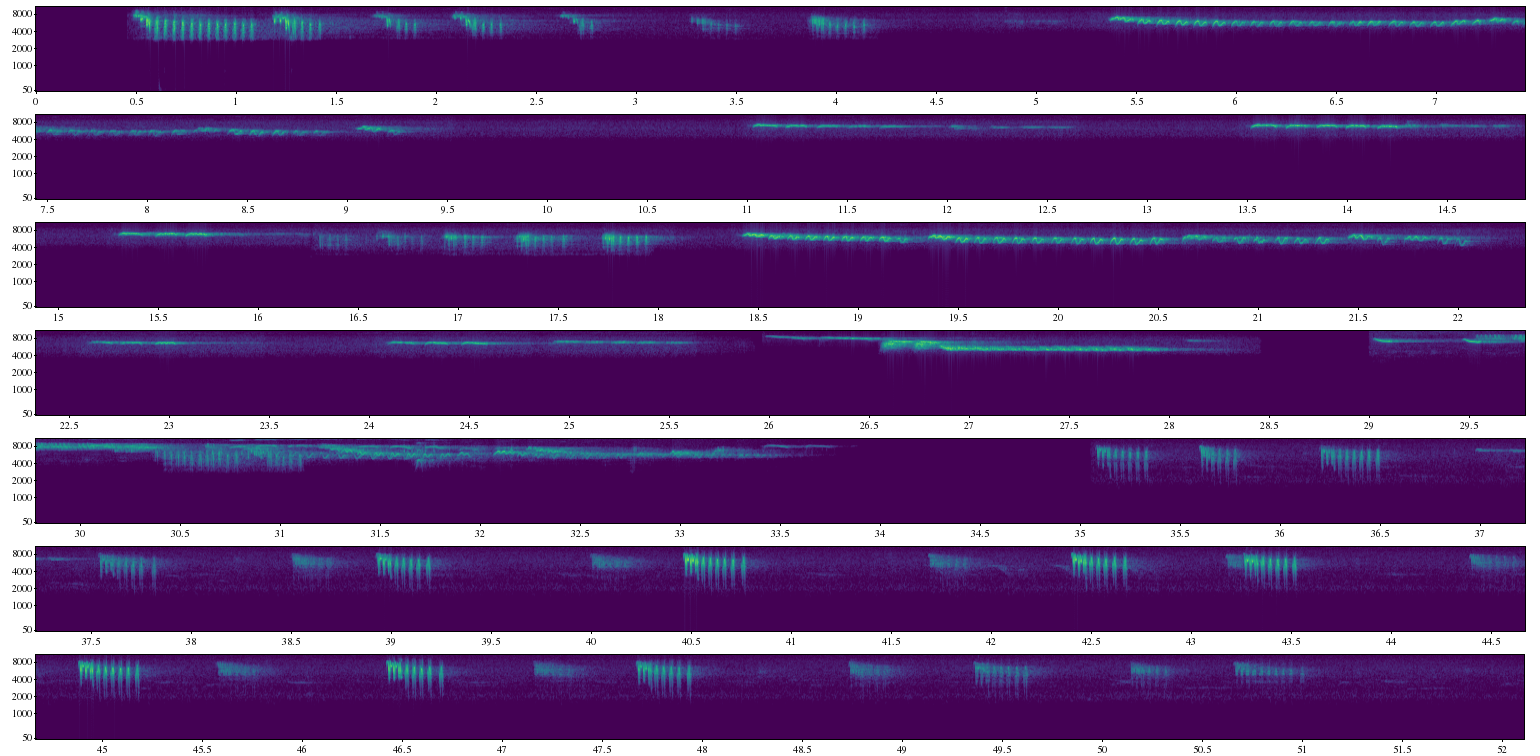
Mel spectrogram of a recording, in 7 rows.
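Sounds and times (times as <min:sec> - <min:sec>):
Aegithalos caudatus calling: 0:00.5 - 0:09.5, 0:13.4 - 0:33.9, 0:35.1 - 0:52.0.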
